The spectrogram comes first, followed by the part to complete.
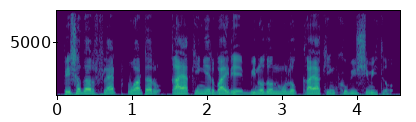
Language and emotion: Bengali, neutral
